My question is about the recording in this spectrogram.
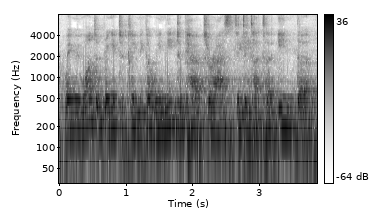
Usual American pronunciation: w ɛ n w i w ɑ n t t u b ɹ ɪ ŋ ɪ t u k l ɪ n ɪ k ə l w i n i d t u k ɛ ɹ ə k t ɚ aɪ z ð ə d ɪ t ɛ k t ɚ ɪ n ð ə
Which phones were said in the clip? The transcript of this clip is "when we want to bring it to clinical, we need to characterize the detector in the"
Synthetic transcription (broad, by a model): w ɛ n w i w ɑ n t t u b ɹ ɪ ŋ ɪ t u k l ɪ n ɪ k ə w i n i d t u k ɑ ə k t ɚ aɪ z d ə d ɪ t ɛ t t ɪ n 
